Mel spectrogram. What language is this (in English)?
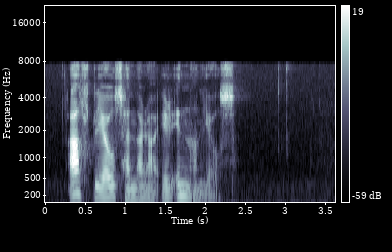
Faroese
